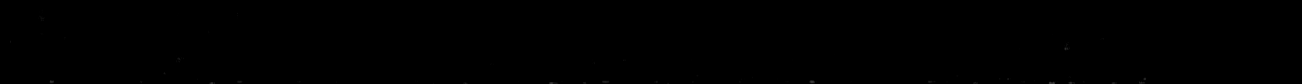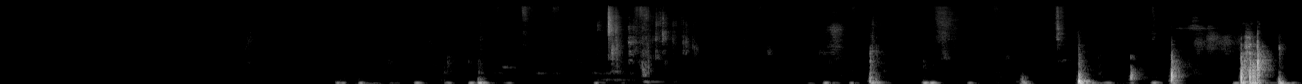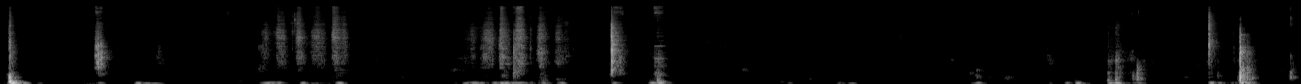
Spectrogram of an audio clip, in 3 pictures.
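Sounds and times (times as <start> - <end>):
dough thumping on wooden board: 25.4 - 26.4
rubbing and scraping: 28.6 - 29.7.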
